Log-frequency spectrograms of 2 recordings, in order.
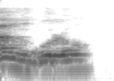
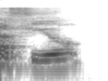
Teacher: Eh, esas palabras evidentemente son esdrújulas porque todas ellas llevan la fuerza de voz, la sílaba tónica en la anterior a la penúltima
